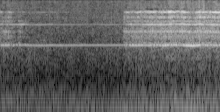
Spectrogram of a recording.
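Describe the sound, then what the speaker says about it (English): Old-fashioned telephone bell ringing as a radio drama sound effect, a steady electric ring that grows louder partway through, heard alone without talk. "Jim, that's your phone."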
